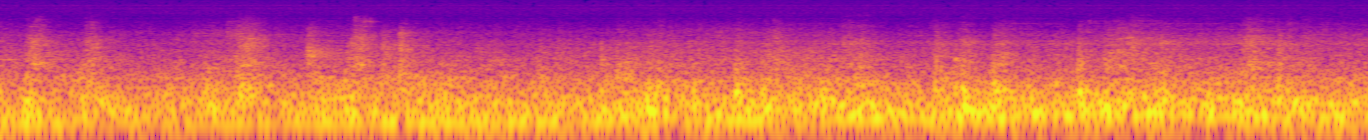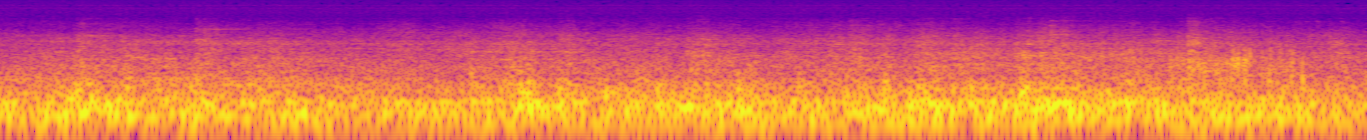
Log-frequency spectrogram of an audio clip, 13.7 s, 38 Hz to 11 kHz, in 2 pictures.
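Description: Freight cars rolling past during a yard switching move behind an EMD SW1200 switcher, wheels clacking over rail joints above a steady low rumble.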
